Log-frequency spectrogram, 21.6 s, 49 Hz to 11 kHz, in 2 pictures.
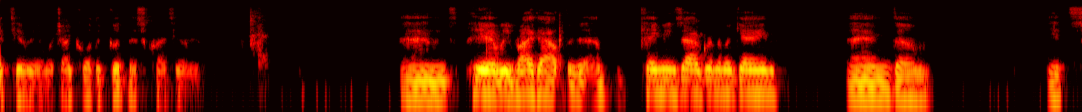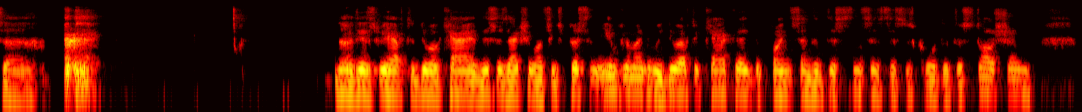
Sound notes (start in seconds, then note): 8.5 pause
